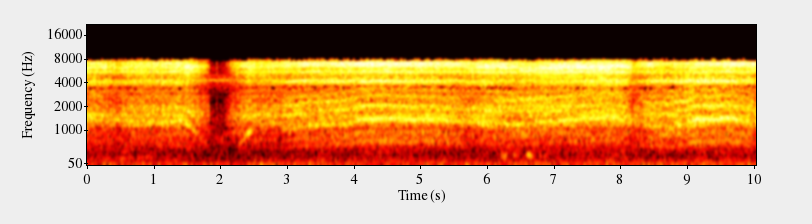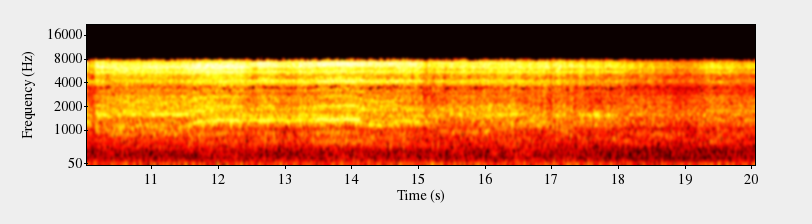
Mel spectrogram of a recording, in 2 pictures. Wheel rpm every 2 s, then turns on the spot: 140, 110, 170, 160, 160, 150, 170, 150, 120, 80.
none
